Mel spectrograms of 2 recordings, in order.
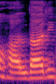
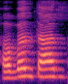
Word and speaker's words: हालदार: भी बोला गया है तो हालदार को हालदार बोलना है हवलदार नहीं बोलना तो आपको स्पेलिंग का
